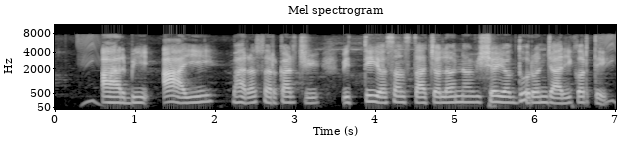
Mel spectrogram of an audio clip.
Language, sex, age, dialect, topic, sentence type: Marathi, female, 60-100, Varhadi, banking, statement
